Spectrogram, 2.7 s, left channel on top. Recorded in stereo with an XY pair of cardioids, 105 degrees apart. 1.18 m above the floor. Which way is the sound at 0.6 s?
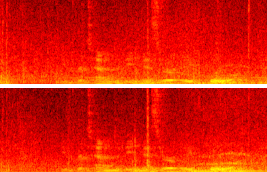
10° left.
